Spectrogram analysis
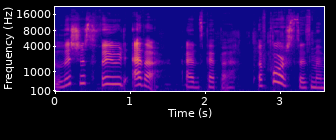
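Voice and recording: Someone reads text out loud. The delivery is natural.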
